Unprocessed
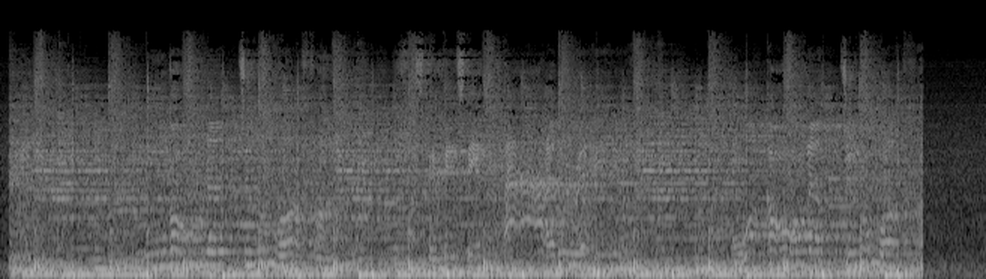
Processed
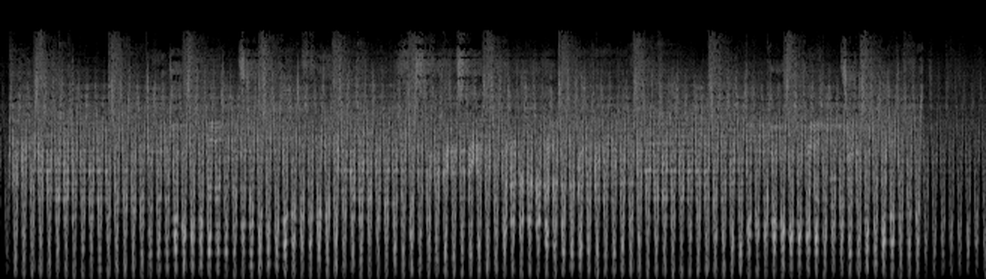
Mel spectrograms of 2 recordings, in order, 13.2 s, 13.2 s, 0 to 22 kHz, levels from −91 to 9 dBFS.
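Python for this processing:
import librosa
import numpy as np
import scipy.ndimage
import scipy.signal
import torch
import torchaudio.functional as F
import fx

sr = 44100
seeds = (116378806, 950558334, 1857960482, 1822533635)

y = fx.echo_heads(x, sr, ms=383, heads='first and third', feedback_pct=73, wet_db=-21.0)
y = fx.filter_lfo_highpass(y, sr, shape='sine', hz=8.9, low_hz=440.0, high_hz=5900.0, q=2.8)
y = y * 10.0 ** (-2.5 / 20.0)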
